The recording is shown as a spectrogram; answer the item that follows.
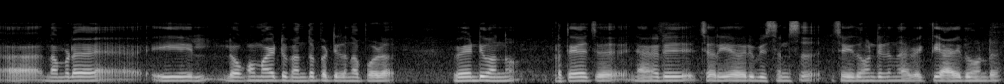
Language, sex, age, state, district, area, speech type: Malayalam, male, 45-60, Kerala, Alappuzha, rural, spontaneous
